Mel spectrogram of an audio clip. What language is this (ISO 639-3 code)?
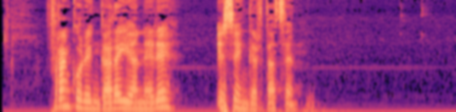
eus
